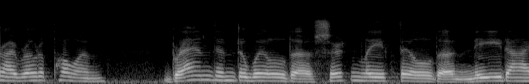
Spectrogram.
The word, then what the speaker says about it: DeWilde: Brandon DeWilde. What a tragic life. What a wonderful his young name actor. DeWilde, yeah. I never knew Is why. it Brandon DeWilde? Yeah, Wonderful he actor. liked it pronounced that, yes.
